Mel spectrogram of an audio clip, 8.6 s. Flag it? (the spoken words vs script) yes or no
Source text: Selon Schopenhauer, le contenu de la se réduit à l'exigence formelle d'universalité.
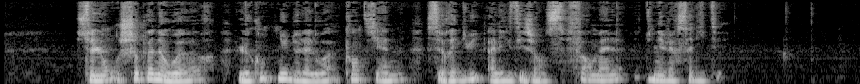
yes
